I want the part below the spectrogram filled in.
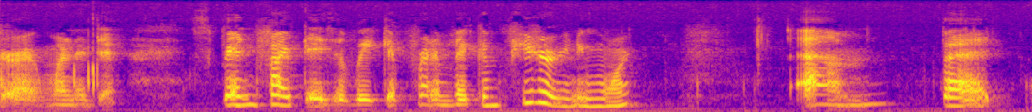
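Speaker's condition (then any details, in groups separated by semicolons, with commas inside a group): Cerebral palsy; able to talk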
